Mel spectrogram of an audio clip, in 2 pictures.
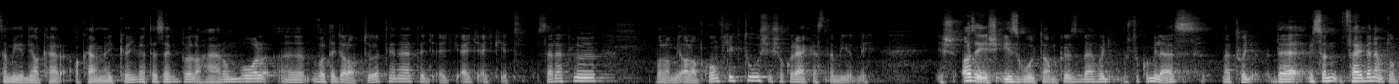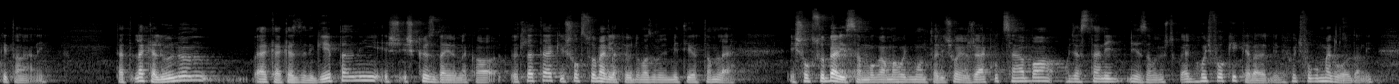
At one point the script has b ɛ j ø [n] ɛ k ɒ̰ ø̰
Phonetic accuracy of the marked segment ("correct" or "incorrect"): incorrect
